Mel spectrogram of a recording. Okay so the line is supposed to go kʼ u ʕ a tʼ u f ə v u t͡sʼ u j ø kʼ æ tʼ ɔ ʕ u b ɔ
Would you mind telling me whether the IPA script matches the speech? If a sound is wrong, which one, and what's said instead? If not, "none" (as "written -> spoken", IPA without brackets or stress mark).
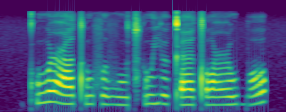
none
